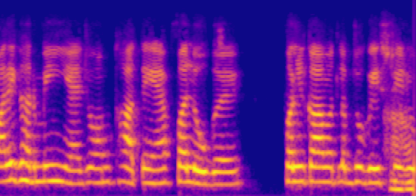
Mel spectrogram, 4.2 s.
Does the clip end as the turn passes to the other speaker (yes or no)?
no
